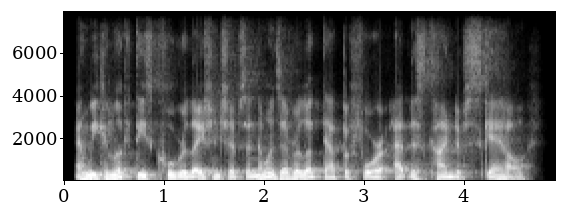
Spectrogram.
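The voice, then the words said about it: Excited, animated voice. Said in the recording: “I'm geeking out a little bit. You can hear it in my voice probably.”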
